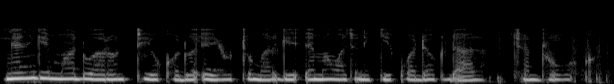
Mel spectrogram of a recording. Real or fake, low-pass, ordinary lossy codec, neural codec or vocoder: real; 5.4 kHz; none; none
